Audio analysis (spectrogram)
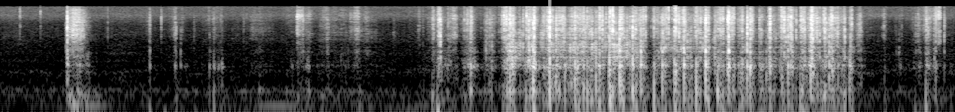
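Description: An empty blue Mini Oreo cup, a hand-sized tub of hollow thin plastic with a paper label, is held in one hand while fingertips and nails rub and scratch along its rim and sides. After a sharp tap near the start and a stretch of light, sparse scratching, the nails break into dense, rapid, bright scratching and crinkling with a hollow plastic body. It then thins out toward the end.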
